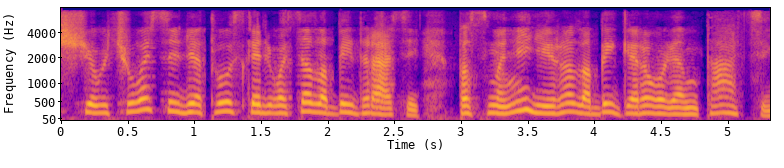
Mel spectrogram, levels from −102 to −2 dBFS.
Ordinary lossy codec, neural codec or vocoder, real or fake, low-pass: AAC, 32 kbps; codec, 16 kHz, 2 kbps, FreqCodec, larger model; fake; 7.2 kHz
